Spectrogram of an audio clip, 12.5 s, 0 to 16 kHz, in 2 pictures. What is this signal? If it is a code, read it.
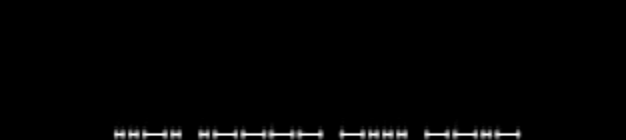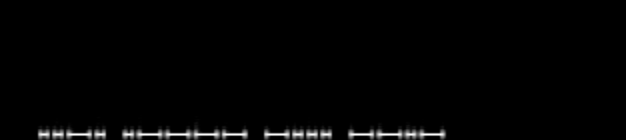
Morse code, heard as a keyed tone, about 17 wpm, 700 Hz. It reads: F1BQ F1BQ
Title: DXCC-100 Call Signs - 4 Characters - Repeated 2x - 17wpm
